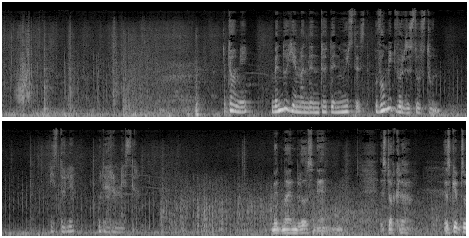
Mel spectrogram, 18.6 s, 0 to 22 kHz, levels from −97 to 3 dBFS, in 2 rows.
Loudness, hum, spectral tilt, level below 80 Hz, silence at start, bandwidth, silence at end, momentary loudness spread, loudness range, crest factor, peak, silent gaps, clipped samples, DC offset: -30 LUFS; none; -6 dB/octave; -48 dBFS; 0 s; 17 kHz; 0 s; 21 LU; 13 LU; 20 dB; -10 dBFS; none; under 0.1%; under 0.1%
